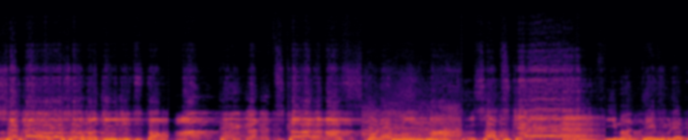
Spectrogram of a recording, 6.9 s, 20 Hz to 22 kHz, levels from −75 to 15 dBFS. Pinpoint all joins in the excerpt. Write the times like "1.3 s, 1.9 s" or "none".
1.7 s, 3.6 s, 4.6 s, 6.0 s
